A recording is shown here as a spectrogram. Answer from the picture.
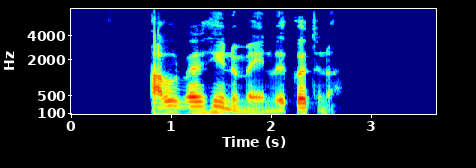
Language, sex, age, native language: Icelandic, male, 40-49, Icelandic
